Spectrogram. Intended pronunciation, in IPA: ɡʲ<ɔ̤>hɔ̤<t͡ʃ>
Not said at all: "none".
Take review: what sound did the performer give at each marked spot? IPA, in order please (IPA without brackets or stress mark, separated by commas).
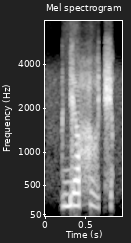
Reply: ɔ, t͡ʃ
